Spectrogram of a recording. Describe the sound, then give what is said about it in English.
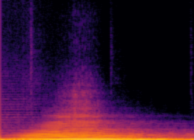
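A massive, distorted brass-like blast in a movie trailer sustains for about two seconds, a deep foghorn-style braam with harsh buzzing overtones that swell and then fade slightly. “And there's drum beats and that loud, yeah, that loud like foghorn. That's not quite a foghorn thing.”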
